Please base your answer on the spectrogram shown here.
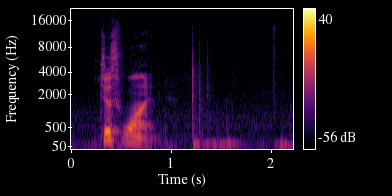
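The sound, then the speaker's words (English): A short burst of keystrokes as a note is typed on a computer keyboard, a few quick clicks after a brief vocal sound at the start. “Type in a note here.”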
